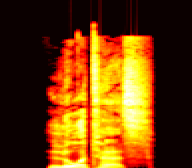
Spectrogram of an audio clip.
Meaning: genitive singular of Lot
- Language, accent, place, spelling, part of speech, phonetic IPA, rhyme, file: German, Germany, Berlin, Lotes, noun, [ˈloːtəs], -oːtəs, De-Lotes.ogg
